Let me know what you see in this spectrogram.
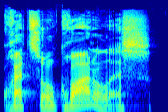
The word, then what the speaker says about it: Quetzalcoatlus: Quetzalcoatlus.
